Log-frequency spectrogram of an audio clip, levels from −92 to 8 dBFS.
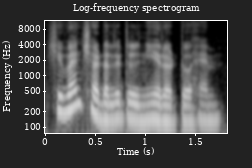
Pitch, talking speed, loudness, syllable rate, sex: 155 Hz, 230 wpm, -17 LUFS, 6.4 syllables/s, male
